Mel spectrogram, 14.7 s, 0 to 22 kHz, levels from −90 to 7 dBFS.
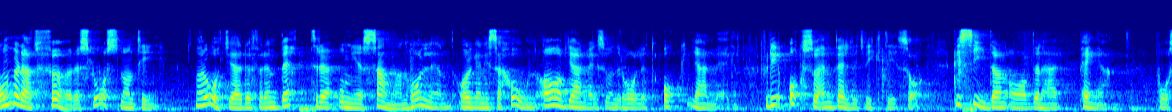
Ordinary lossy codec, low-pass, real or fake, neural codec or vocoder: none; 7.2 kHz; fake; vocoder, 44.1 kHz, 80 mel bands, Vocos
